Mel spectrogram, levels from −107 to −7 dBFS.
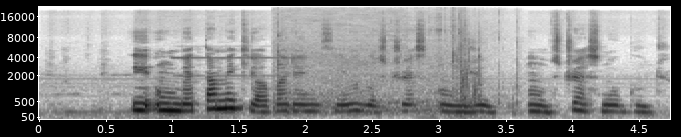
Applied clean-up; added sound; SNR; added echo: none; Drawer open or close; 19 dB; none.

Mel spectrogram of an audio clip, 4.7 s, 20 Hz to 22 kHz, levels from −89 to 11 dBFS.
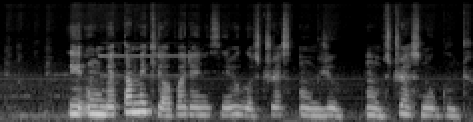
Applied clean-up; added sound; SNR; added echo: none; none; none; none.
